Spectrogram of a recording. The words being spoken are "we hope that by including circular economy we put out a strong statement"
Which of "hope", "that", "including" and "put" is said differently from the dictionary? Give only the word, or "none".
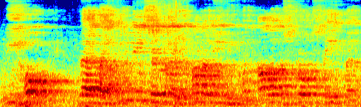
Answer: including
